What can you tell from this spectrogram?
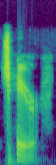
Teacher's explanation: the just sounds so cha as in chair it's like chair you're going to start with the a with a t and slide into a sh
